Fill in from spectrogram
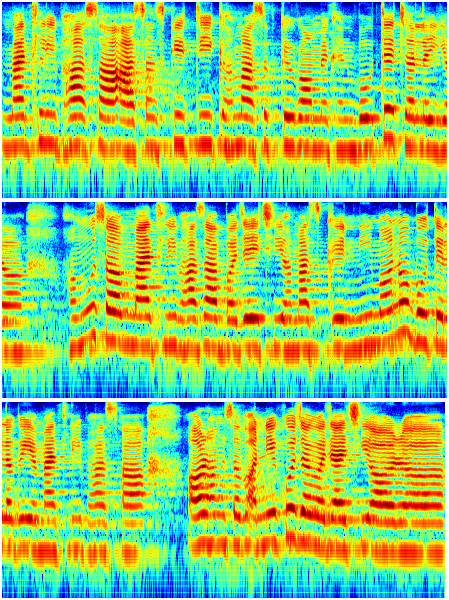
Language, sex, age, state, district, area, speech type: Maithili, female, 18-30, Bihar, Madhubani, rural, spontaneous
